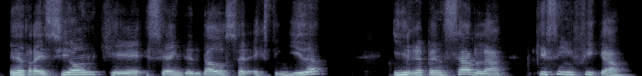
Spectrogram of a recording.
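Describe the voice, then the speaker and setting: A man's voice: high-pitched, creaky, warm tone. A man giving an academic talk over a video call, speaking thoughtfully with repeated phrases and many hesitations. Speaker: guest lecturer. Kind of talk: academic talk with audience questions.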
